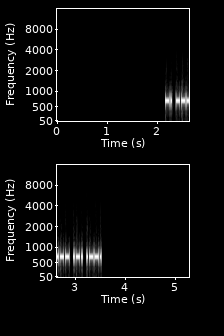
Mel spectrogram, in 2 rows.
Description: Morse code, heard as a keyed tone, about 46 wpm, 700 Hz. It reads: N0RP
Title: USA Call Signs - 4 Characters - 45wpm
